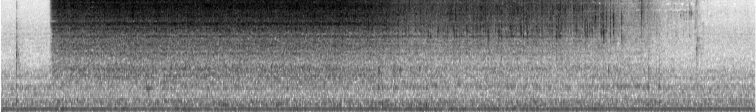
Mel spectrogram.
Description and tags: Running Sink Water
running the sink
sink, water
